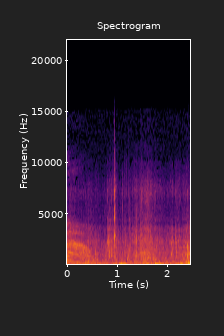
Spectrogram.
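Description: Water splashing and sloshing at the side of a boat as a hooked bull shark rolls at the surface, with wind rumbling on the microphone. A short falling pitched sound at the very start.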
